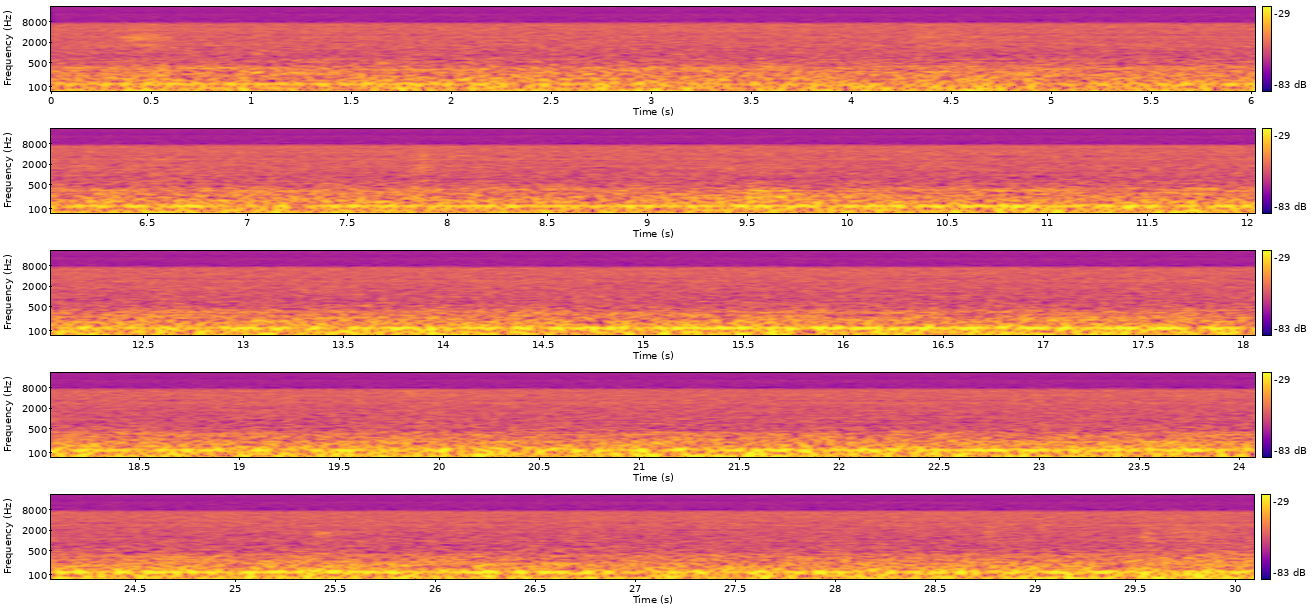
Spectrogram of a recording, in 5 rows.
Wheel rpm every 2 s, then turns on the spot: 0, 0, 0, 0, 0, 0, 0, 0, 0, 0, 0, 0, 0, 0, 0.
none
